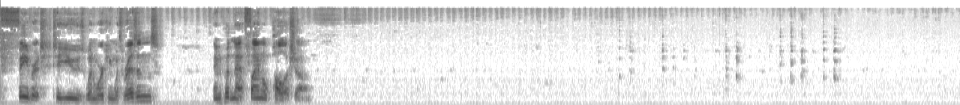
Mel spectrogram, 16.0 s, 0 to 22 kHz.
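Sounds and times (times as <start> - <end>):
faint low hum: 0.0 - 16.0.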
